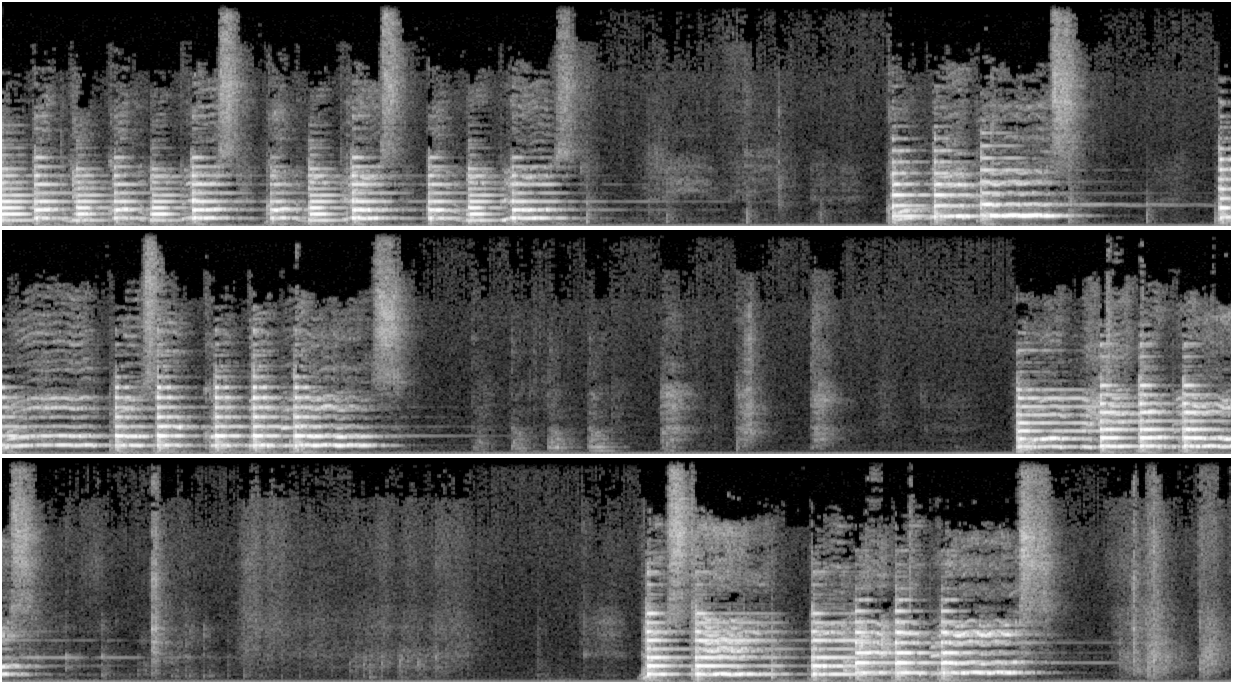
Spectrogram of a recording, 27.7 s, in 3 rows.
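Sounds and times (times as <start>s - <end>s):
soprano voice: 0.0s - 4.4s, 6.7s - 8.2s, 9.1s - 15.6s, 16.8s - 20.0s, 23.2s - 26.4s.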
